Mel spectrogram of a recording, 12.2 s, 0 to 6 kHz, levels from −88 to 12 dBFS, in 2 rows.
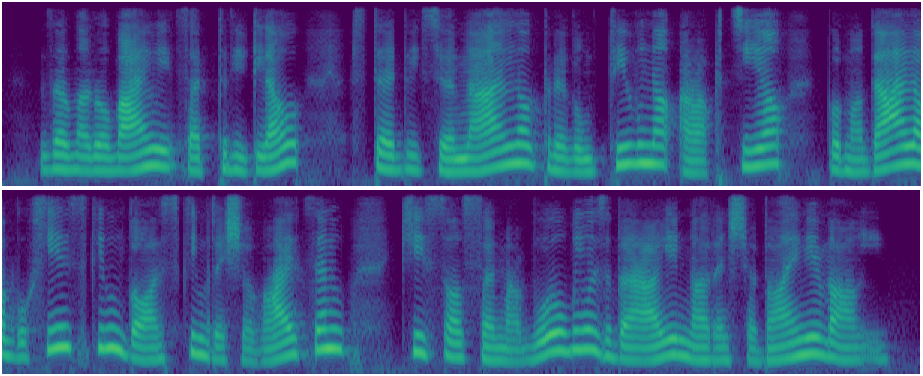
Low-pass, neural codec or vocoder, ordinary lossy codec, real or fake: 5.4 kHz; codec, 16 kHz, 0.5 kbps, FreqCodec, larger model; none; fake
